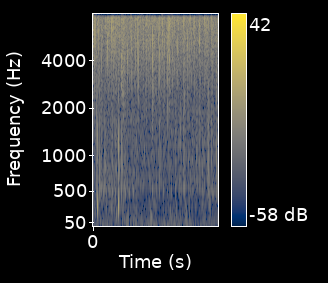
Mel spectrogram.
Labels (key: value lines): label: biophony, rattle response
recorder: SoundTrap 500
